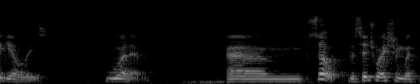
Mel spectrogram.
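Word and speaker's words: Goeldi's: It could be pronounced Goldies or something. I couldn't find that. So I'm going to say Geldes.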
